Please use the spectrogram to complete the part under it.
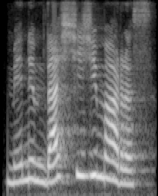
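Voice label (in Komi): меным дас сизим арӧс, Komi, female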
